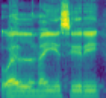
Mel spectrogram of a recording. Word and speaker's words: والميسر: والميسي راء كسره ري والميسري نقف عليها والميسر بتركيك الراء.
